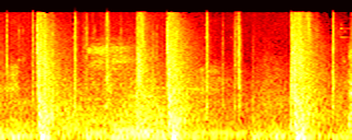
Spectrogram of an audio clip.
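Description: Guns fire in a video game shooter in three loud, sharp bursts about a second apart, each with a booming low tail, with faint talk underneath.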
